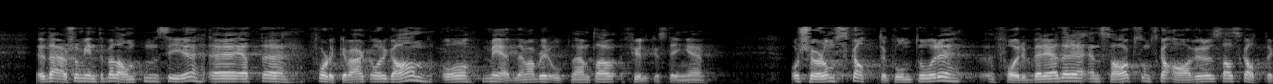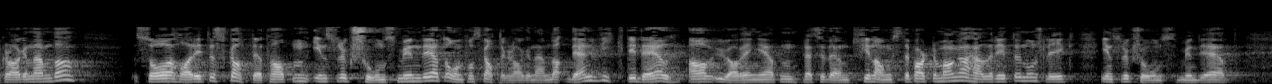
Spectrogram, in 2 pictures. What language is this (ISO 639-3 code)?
nob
